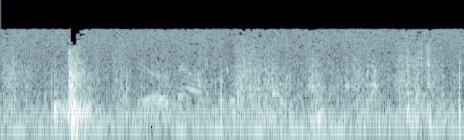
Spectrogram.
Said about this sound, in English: Lock the door.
